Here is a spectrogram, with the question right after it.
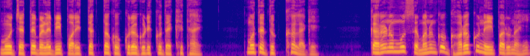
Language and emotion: Odia, sad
